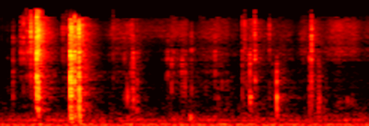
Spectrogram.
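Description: Two sharp clicks about a quarter and half a second in, then lighter ticks and rustles: a wrapped snack package being handled on the table.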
